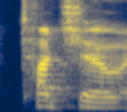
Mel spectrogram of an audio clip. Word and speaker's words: Tucho: Tucho. And you have to pronounce that correctly. It's Tacho just like it's bugini.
